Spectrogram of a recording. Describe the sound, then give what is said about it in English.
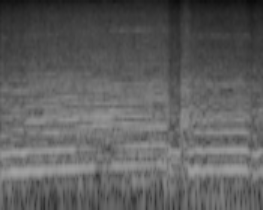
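Engine roar from Corvettes, Mustangs and Camaros driving around the Laguna Seca race track. It is a loud, continuous harmonic drone with a brief dip and recovery in pitch midway, then it carries on steadily. “It's probably some Corvettes, a couple of Mustangs, some Camaros in there. They'll bring it around.”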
